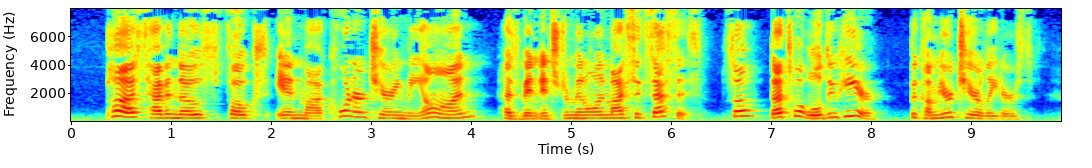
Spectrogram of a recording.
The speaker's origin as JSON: {"language": "English", "region": "Alabama", "country": "United States", "tie": "born or raised there", "also_born_or_lived": "Tennessee / Kentucky", "said": "moved around a lot, between Alabama, Tennessee, and Kentucky. I was originally born and raised in Alabama. I spent much of my youth in the Bible Belt"}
